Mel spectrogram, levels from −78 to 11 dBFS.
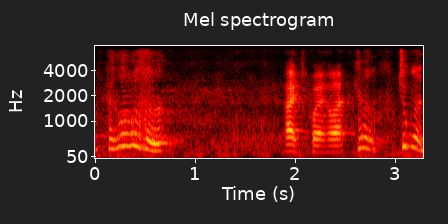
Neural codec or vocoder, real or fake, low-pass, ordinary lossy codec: codec, 24 kHz, 0.9 kbps, WavTokenizer, small release; fake; 7.2 kHz; Opus, 32 kbps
